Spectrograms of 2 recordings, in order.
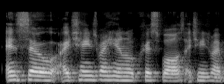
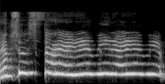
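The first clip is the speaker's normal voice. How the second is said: mock panicked freak-out, much higher, louder; 6 dB louder than usual. Retelling how the woman who took the speaker's username apologized, imitating someone freaking out. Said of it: "freaking out".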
